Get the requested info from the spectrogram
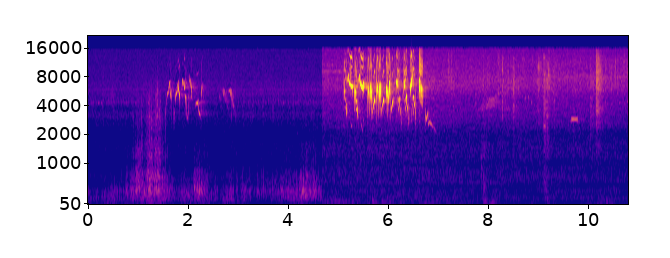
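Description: Japanese wagtail singing: a few faint, high notes about two seconds in, then a loud run of rapid, twittering notes lasting under two seconds, starting about five seconds in.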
